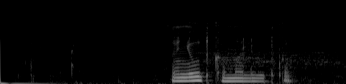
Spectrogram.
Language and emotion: Russian, neutral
